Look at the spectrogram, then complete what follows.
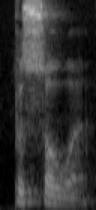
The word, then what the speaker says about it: Pessoa: Why am I saying Pessoa? Because I'm used to Spanish here, and they just sound like that. Actually, the pronunciation in Portuguese is Fernando Pessoa.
